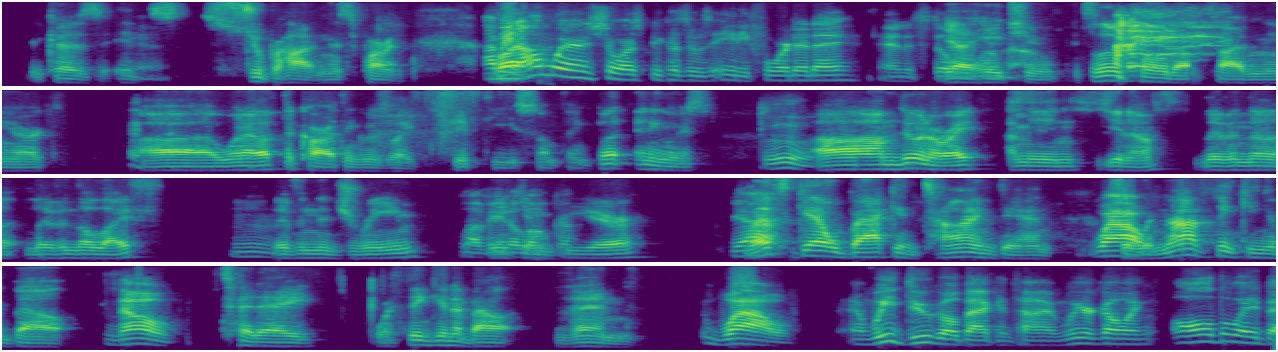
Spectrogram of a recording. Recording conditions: video call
